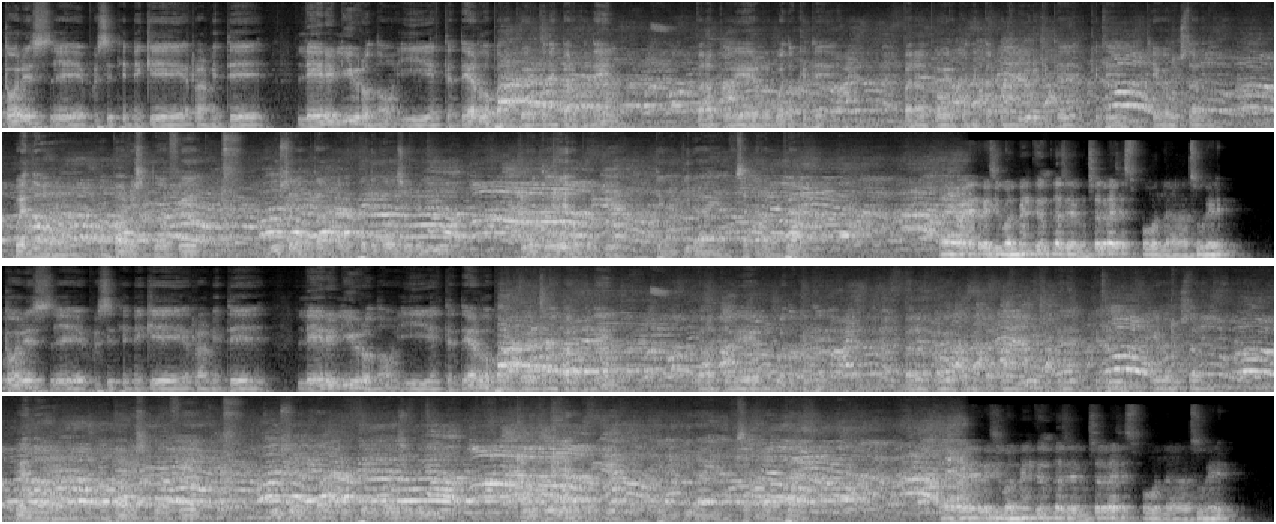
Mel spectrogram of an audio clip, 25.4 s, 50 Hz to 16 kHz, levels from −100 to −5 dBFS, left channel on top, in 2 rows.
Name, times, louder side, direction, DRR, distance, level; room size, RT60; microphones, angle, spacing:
voice 1, 0.0-2.6 2.9-6.2 6.5-6.7 7.0-8.6 9.0-20.8, left 1 dB, 25° left, 1 dB, 0.5 m, -33 dB
sound 1, 5.0-22.4, right 3 dB, 70° right, 0.7 m, -28 dB
Wind instrument woodwind instrument, 10.7-15.9, right 7 dB, 40° right, 1.2 m, -49 dB
voice 2, 22.1-24.9, left 3 dB, 75° left, 6 dB, 0.5 m, -27 dB
4.6 x 2.4 x 2.3 m, 0.43 s
head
